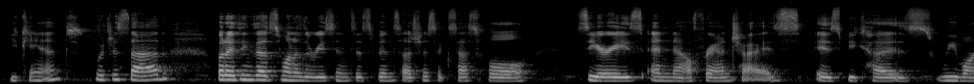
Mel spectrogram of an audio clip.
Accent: California, United States; born there; I was born in California. My dad's in the military. We moved a lot

